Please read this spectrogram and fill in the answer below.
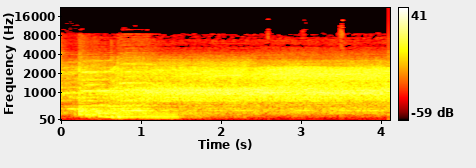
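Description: The close of a live pop song performance, heard through a television speaker: a final low band chord, then a steady loud wash of sound that carries on without a clear melody.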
